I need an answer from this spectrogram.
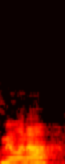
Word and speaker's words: Milena: My name is Milena. It's pronounced Milena.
